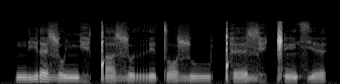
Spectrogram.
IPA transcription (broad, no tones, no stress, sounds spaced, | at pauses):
n i ɾ ɛ ɮ o ɲ e̤ ǃ a ɮ ʊ r ɪ t ɔ ɮ uː ǃʰ ɛ ɮ e̤ ǁ ẽ sʲ ɛ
